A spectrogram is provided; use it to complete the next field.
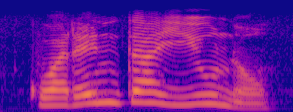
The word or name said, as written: cuarenta y uno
